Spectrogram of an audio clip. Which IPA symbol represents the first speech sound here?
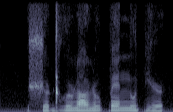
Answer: ʃ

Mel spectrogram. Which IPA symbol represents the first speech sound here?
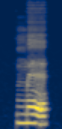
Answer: ŋ͡m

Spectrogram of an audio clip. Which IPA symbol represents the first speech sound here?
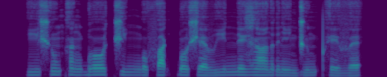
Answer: i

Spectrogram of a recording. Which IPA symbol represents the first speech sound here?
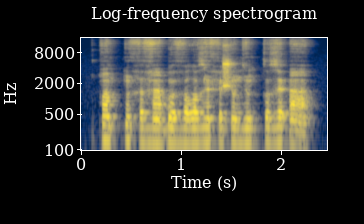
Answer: qʷ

